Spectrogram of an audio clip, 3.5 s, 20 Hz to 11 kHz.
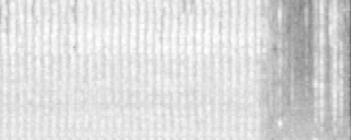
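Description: Rapid sustained automatic gunfire from a weapon in the tactical shooter Rainbow Six Siege, a steady stream of shots at the 10-meter range that stops abruptly near the end, leaving faint scattered clinks.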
